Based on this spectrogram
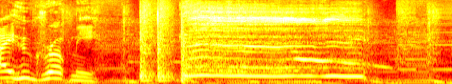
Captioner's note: buzzing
